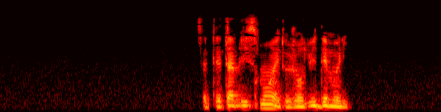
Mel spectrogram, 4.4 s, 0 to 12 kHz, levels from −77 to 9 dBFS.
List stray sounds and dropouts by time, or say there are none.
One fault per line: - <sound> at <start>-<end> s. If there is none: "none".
none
